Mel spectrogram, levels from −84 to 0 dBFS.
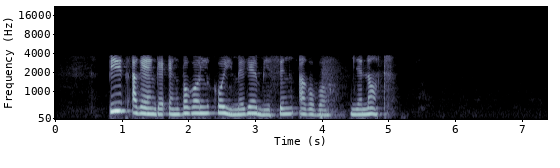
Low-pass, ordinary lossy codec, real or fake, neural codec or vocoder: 3.6 kHz; none; real; none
